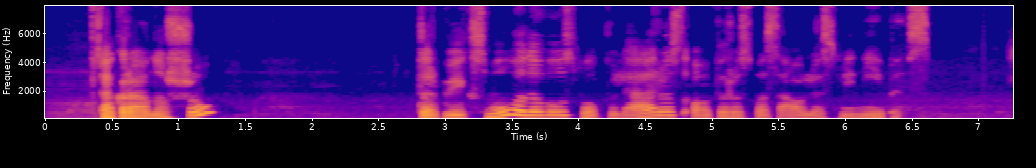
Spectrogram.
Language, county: Lithuanian, Kaunas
